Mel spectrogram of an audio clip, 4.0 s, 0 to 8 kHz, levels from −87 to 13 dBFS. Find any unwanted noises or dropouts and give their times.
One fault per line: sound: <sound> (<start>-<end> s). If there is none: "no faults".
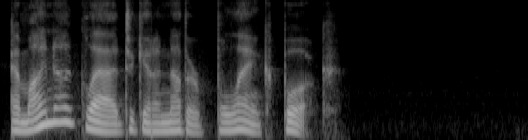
no faults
